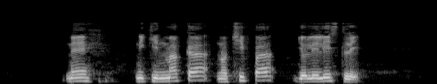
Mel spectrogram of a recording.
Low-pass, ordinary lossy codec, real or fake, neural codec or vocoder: 7.2 kHz; AAC, 48 kbps; real; none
